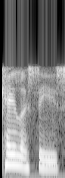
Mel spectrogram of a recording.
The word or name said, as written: calices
